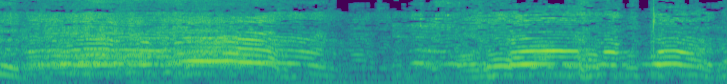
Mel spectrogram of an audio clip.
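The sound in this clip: A crowd shouts as prisoners are freed from Kabul prisons, with many raised, excited voices overlapping in a brief, agitated burst of shouting and chatter.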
